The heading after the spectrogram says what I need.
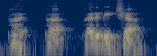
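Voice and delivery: ordinary delivery, nothing marked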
